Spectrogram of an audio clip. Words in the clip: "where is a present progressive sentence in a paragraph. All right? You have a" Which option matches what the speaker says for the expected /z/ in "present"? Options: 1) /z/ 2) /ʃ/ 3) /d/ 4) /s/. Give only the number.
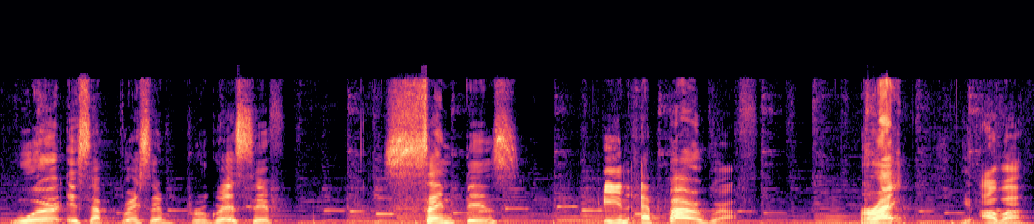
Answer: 4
